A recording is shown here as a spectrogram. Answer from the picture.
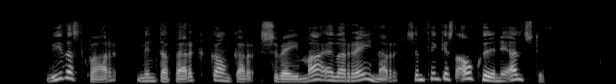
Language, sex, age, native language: Icelandic, male, 30-39, Icelandic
